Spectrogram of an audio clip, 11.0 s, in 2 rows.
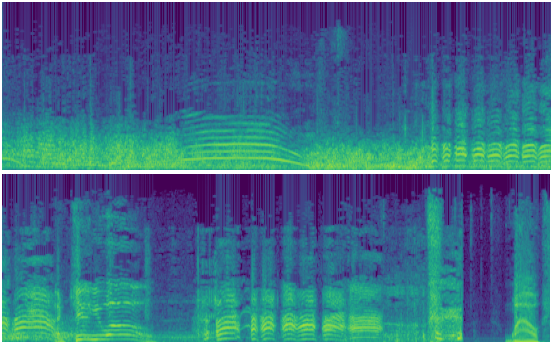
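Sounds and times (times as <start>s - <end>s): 
bright harmonic whine: 0.0s - 8.9s
rocket launching roar: 0.0s - 8.9s
laughter: 4.3s - 6.1s, 7.4s - 10.1s
speech: 6.0s - 10.1s.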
